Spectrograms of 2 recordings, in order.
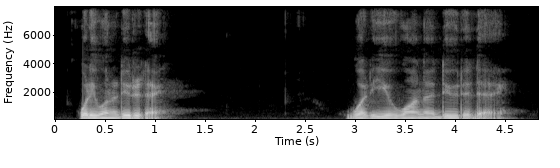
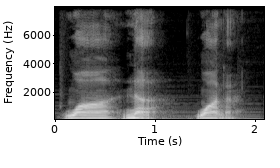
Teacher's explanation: In this sentence, we have wanna, which is a reduction of want and to combined. The T is disappearing, which is a connection rule, but notice we keep the from t, wanna.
